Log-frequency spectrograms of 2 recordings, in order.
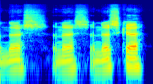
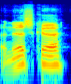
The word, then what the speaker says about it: Anushka: So Anushka, Anushka, probably stressing that second syllable, Anushka.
